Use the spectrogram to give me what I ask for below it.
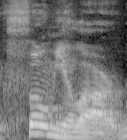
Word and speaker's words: Foamular: How do you say it? – Owens Corning Foamular Rigid Foam Fiberglass Insulation.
